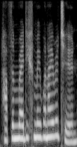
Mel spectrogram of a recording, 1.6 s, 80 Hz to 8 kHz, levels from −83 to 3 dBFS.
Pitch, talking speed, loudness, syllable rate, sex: 245 Hz, 310 wpm, -13 LUFS, 7.3 syllables/s, female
